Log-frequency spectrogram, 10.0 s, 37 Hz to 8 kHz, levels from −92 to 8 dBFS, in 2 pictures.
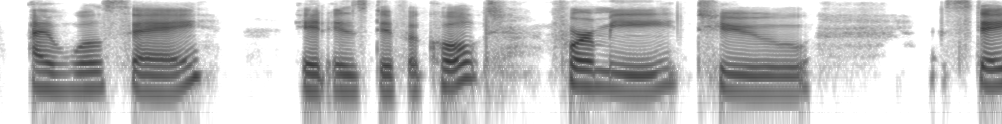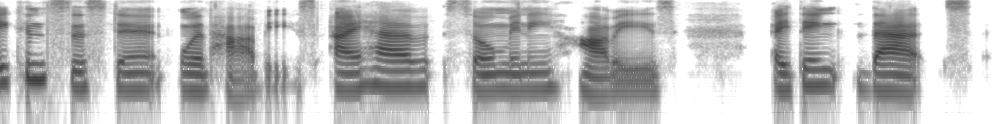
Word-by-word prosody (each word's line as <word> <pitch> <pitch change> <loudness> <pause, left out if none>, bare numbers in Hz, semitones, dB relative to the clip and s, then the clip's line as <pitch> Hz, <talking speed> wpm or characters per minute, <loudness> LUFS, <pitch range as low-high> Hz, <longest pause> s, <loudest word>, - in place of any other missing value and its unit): I 180 -1 +4
will 175 +1 -3
say 155 - +2 0.5
it 160 -1 +2
is 155 -1 -2
difficult 185 - -1 0.2
for 195 -1 +4
me 165 +1 -1
to 150 -4 -3 0.7
stay 205 +1 +5
consistent 180 -9 -4
with 165 -2 -1
hobbies, - - -5
I 170 -1 +7
have 190 0 +1
so 160 - -4
many 170 +2 -5
hobbies. 80 - 0 0.5
I 170 - +5
think 200 +3 -1
that's 160 -3 +2
170 Hz, 125 wpm, -23 LUFS, 155-185 Hz, 0.7 s, I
